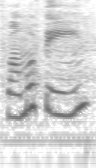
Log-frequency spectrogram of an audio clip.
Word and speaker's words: clomiphene: mines from cvs pharmacy so um it's called clomiphene it is spelled c-l-o-m-i-p-h-e-n-e again that is i c-l-o-m-i-p h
